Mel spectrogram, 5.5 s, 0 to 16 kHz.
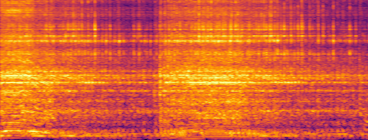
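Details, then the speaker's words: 15–16-year-old Hero Honda Splendor Plus, rebuilt engine with new timing chain, roller and rockers but old camshaft, started after sitting: fast light rattle over idle like a timing chain, normalising when warm; worn camshaft. "इसके अर तो timing चन के जैसा आवाज करता है यह problem कहां से आता है व हम आपको बताएंगे"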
